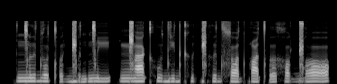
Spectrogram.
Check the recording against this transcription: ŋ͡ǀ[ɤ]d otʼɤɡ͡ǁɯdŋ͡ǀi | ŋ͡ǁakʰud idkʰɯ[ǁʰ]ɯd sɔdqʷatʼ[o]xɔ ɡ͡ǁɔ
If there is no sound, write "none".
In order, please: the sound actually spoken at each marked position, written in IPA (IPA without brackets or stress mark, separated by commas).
ɯ, ǁʰ, ɤ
